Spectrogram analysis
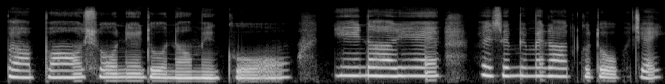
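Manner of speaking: slow, drowsy begging; sleepy plea. Acted. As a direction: stretch it out, still half asleep. Sleepy daughter begs to sleep. (नींद में धीमी मिन्नत)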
